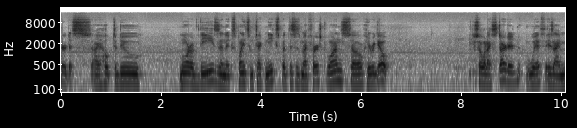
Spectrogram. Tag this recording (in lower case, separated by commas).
speech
